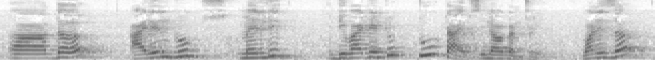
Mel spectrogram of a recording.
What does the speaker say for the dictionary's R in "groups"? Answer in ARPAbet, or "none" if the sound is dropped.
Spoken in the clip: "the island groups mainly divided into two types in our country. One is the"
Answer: R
